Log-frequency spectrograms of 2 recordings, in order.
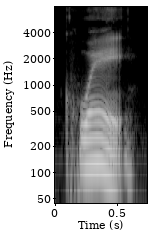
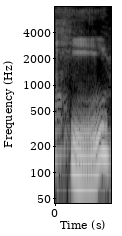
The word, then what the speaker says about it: quay: Quay. Mhm. Quay. Not Not- key.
